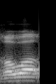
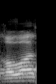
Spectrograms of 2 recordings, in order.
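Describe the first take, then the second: The two takes are said the same way.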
